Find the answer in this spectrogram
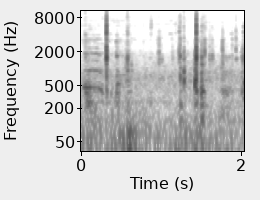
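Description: A bicycle rattling as it rolls over pavement, with a few sharp clicks at uneven intervals; the loudest is about a second and a half in.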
